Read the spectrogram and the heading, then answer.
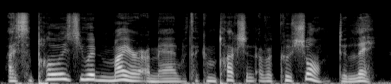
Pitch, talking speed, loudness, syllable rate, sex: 170 Hz, 215 wpm, -18 LUFS, 6.1 syllables/s, male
